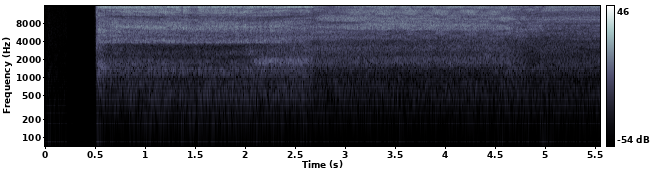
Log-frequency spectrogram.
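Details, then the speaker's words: Catch can one-way check valve (3/8 in hose) under constant airflow, fitted forward; steady even hiss with no chatter, flowing freely with about 2 psi back pressure. "and there you can see we're at 2 psi so it's providing a little bit of back pressure, not a lot, but it is providing back pressure so we got 2 psi"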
